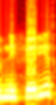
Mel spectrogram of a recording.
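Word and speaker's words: nefarious: तो निफेरियस के अंदर आप अगर देखेंगे जो फेरी है, बीच में मेजर प्रोनाउंस फेरी की आ रही है, निफेरियस, Pheri, F ए आर आई।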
